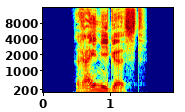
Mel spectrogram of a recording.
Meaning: second-person singular subjunctive I of reinigen
- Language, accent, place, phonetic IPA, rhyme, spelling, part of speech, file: German, Germany, Berlin, [ˈʁaɪ̯nɪɡəst], -aɪ̯nɪɡəst, reinigest, verb, De-reinigest.ogg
